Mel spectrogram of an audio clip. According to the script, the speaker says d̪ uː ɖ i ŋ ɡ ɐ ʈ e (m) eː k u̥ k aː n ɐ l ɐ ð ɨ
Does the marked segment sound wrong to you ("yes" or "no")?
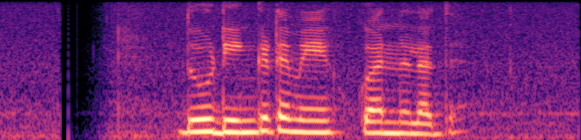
no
